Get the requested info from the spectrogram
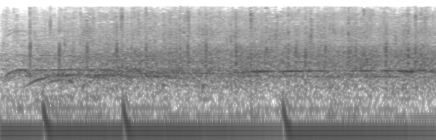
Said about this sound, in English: Round of applause.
